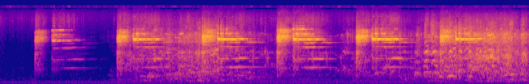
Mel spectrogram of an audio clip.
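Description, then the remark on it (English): Mr. Benny's peculiar heartbeat heard through a doctor's stethoscope, played as a comic effect: a series of bright, buzzy, tonal bursts, each swelling and holding before the next, instead of low thumps. “Well, that's certainly a peculiar heartbeat.”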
